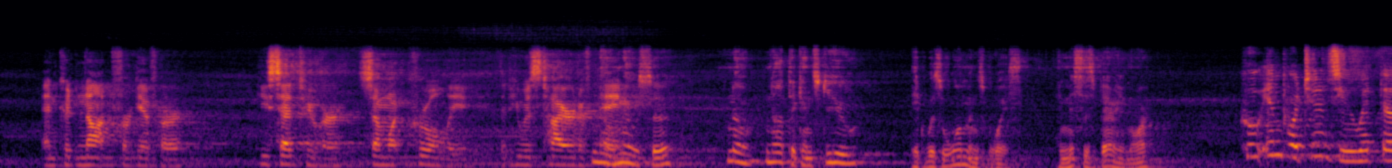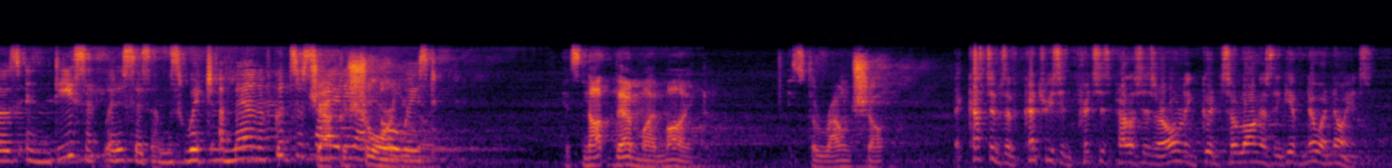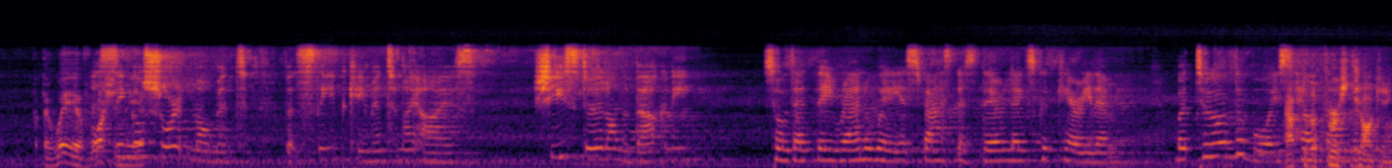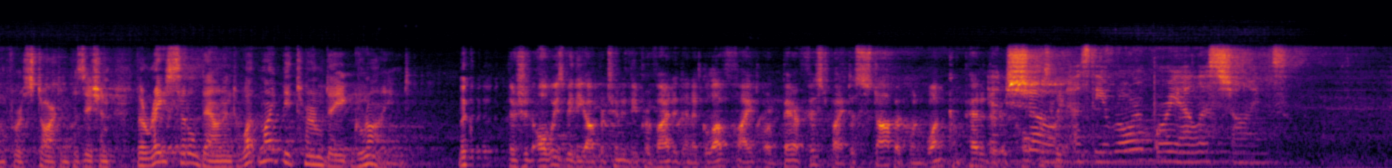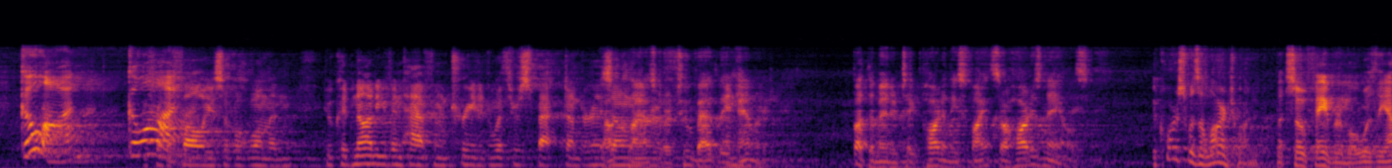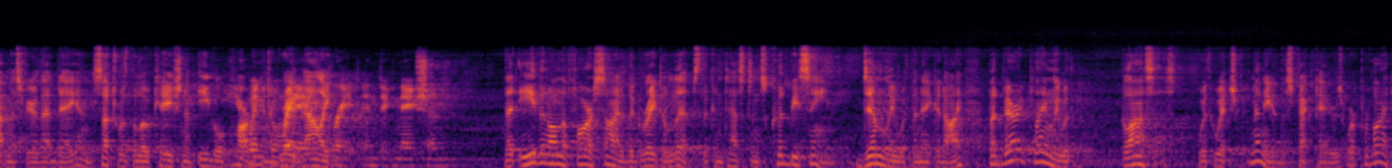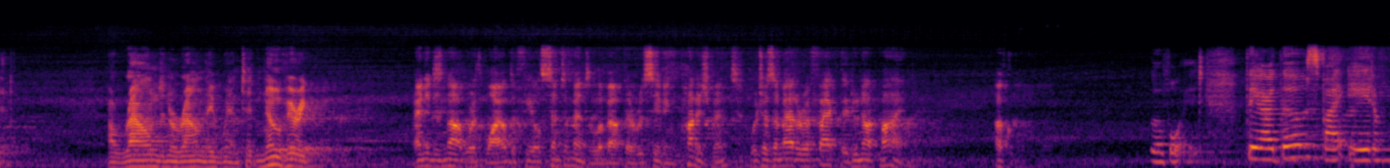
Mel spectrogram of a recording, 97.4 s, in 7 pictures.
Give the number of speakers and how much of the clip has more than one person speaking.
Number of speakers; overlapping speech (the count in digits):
9, about 7%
